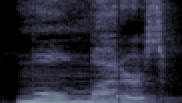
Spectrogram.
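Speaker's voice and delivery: plain reading voice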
